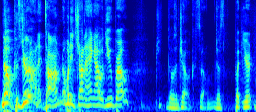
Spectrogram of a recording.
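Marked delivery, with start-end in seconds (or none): 0.0-2.6 shouting, higher pitch. Teasing another speaker about Facebook, yelling. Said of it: "you can stop yelling".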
